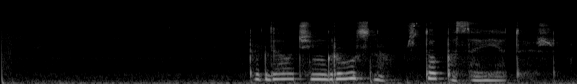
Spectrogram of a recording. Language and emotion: Russian, sad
